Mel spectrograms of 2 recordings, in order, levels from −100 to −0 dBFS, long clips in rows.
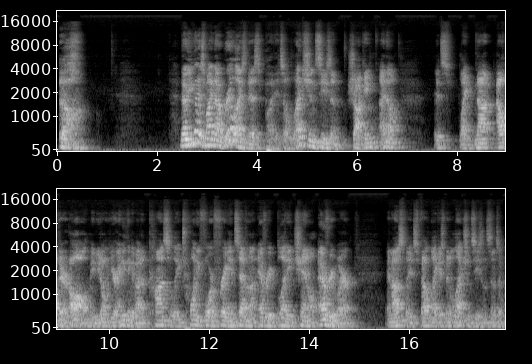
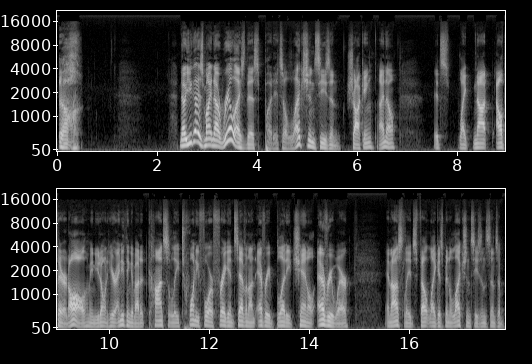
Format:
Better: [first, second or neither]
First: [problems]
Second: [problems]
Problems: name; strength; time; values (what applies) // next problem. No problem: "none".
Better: second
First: off-mic speech; far // room echo; slight; dies away in 0.4 s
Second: none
